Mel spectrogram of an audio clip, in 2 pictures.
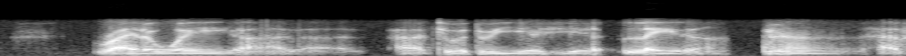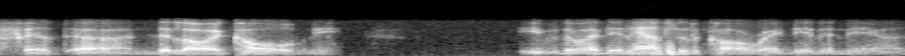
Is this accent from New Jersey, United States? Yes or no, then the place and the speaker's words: no; Texas, United States; Yes, I grew up in East Texas down there with, you know, Bishop in Longview, and not growing up in church.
